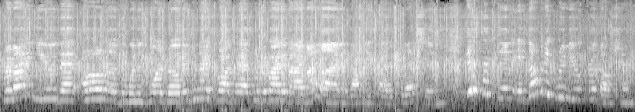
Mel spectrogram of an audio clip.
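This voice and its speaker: A woman's voice: high-pitched, lively intonation, brisk, hardly any pauses, over a noisy crowd. A woman performing in and directing a radio play troupe. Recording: echoey room, distant mic, hissy noise.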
